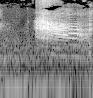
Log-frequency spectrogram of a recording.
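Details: Affectionate, clingy pet cat; a single drawn-out, fairly high meow begins after a short pause and fades out slowly, over a steady low hum.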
